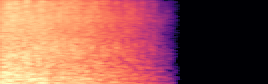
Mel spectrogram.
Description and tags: synthesized with the various open source softsynths on linux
